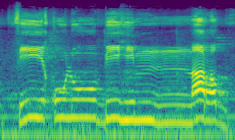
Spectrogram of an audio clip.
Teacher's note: Kung maririnig natin yung mim ay yung mim al-ula, yung unang mim ay napunta na sa pangalawang mim.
